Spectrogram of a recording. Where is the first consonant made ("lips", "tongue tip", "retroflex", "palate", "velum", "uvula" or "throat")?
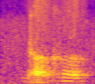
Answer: retroflex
